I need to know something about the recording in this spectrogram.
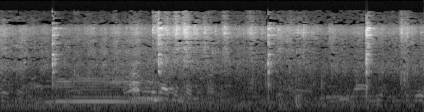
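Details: Karapan Sapi racing cattle of team Griduh Onggu training at the Asemanis field in Madura; a short, level, harmonic moo in the first half, with sharp clicks and scattered crackling noise around it.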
